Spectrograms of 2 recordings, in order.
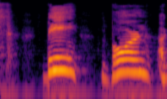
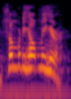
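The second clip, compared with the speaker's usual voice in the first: ordinary delivery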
